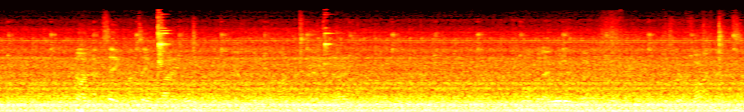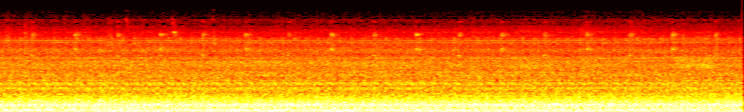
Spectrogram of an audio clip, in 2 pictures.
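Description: A bus interior rattles and clicks as it moves.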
